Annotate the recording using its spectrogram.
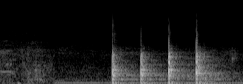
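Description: Four quick knocks on a hotel room door, evenly spaced at about three a second, in the second half.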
